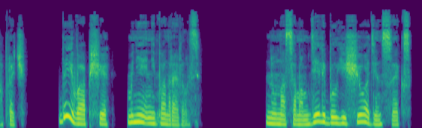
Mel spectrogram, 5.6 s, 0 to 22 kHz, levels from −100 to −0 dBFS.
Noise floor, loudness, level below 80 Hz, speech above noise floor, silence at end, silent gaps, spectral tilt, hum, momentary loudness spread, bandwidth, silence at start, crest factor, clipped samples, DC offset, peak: under -90 dBFS; -16 LUFS; -62 dBFS; over 74 dB; 0.15 s; 0.37-0.79 s, 1.55-1.70 s, 2.70-3.55 s; -5 dB/octave; none; 12 LU; 15.5 kHz; 0 s; 16 dB; under 0.1%; under 0.1%; 0 dBFS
